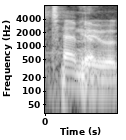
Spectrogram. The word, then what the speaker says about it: Temu: And this year they pronounced it in the ad, and a lot of people were surprised that I'd been saying Temu. It's Temu, according to the ads that we saw last night.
